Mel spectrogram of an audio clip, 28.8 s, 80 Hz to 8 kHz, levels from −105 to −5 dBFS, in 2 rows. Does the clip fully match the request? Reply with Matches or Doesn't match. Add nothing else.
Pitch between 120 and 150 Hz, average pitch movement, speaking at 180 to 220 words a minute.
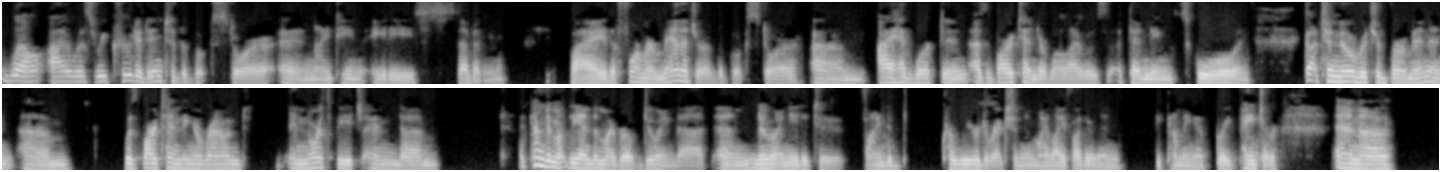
Doesn't match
